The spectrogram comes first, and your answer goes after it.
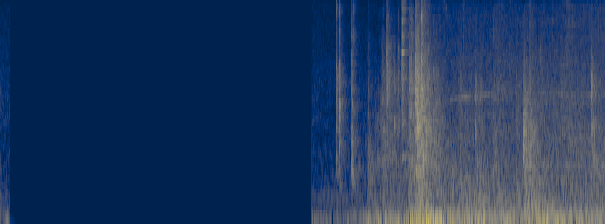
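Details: Garage door, after switching to a belt-driven opener and fitting nylon DuraLift rollers: opens with a low, even rumble and only a few light clacks, much quieter, some noise left from the bowed door.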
